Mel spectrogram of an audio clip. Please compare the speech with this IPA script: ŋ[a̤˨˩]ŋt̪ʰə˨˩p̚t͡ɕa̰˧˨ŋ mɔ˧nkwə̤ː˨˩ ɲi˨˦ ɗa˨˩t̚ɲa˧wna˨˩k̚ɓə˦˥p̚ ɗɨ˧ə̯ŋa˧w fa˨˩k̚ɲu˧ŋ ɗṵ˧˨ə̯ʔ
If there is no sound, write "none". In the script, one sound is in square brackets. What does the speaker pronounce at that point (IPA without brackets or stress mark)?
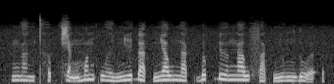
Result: a̤˨˩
